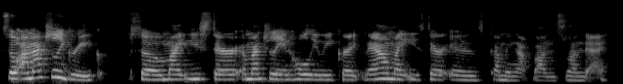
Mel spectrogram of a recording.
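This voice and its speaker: Give me a woman on a podcast with a slightly high voice. She talks openly in a loose, chatty way, full of small fillers. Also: steady tone, fairly quick, pushed and bright. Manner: open, chatty, many "like" fillers. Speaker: podcast co-host. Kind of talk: casual chat.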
